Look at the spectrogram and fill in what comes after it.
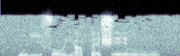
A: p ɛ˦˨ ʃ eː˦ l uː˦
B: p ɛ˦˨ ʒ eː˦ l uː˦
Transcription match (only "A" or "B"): A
